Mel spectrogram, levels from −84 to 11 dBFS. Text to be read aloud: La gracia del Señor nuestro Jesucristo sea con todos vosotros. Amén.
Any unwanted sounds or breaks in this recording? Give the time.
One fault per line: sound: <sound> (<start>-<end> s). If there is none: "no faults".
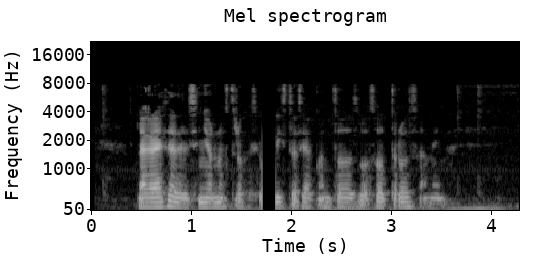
sound: dropout (1.7-1.8 s)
